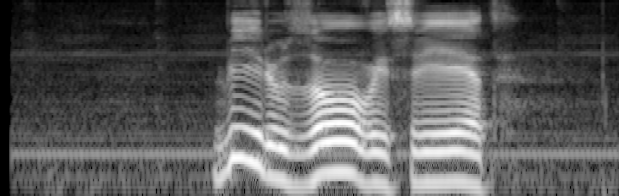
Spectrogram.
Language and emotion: Russian, sad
